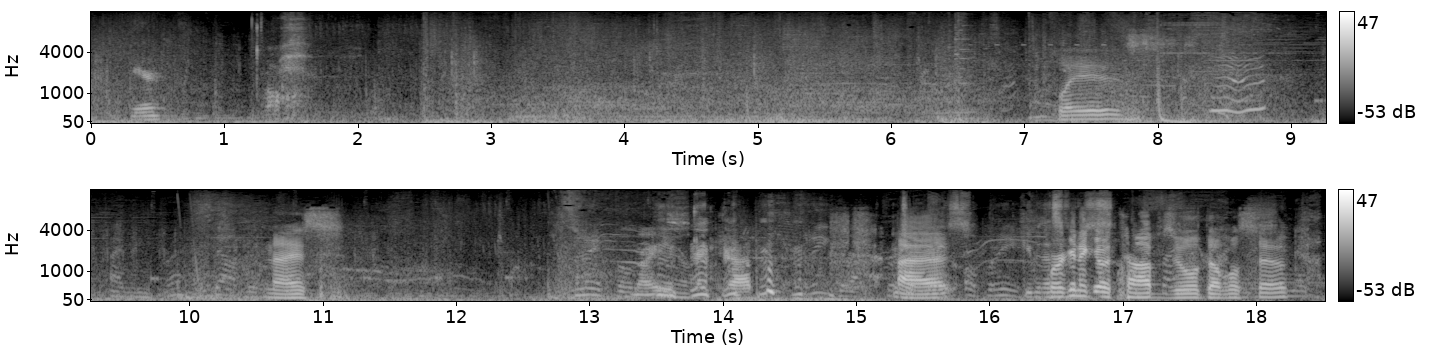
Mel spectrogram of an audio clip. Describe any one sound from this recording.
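Fantasy battle effects crackle, whoosh and thud in a fast fight.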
